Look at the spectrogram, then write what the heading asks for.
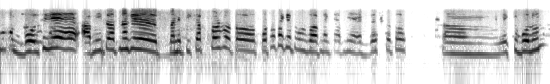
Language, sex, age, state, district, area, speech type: Bengali, female, 45-60, West Bengal, Darjeeling, urban, conversation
